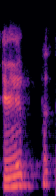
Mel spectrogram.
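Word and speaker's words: Heth: ഇംഗ്ലീഷിൽ എച്ച് എന്ന് പറയാം പക്ഷേ ഇതിന്റെ പേര് ഹേത്ത് എന്നാണ് ഹേത്ത് ഹേത്ത് ഹേത്ത് ഇത് വളരെ സിമ്പിൾ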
